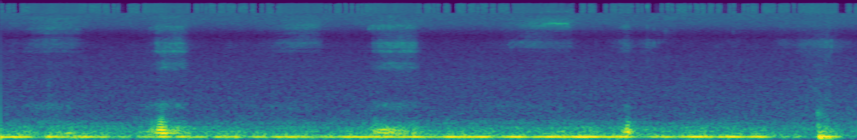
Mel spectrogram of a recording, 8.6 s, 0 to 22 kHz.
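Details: Three-year-old male giant cat snoring while sleeping: soft, rhythmic snores at about 26 breaths a minute over a low steady hum.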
